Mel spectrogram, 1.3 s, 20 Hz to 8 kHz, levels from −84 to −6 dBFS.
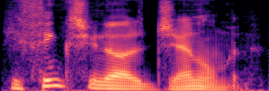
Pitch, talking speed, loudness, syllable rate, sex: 105 Hz, 265 wpm, -17 LUFS, 7.5 syllables/s, male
